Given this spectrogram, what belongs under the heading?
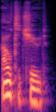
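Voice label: "altitude", British English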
